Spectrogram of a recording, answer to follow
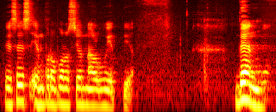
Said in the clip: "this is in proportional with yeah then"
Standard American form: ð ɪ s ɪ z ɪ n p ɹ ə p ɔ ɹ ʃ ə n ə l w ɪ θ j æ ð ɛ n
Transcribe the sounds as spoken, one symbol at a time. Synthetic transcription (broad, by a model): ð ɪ s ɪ s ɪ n p ɹ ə p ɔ ɹ s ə n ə l w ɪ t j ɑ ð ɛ n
